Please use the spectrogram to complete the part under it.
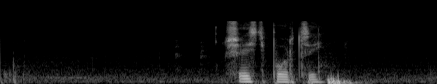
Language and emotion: Russian, neutral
